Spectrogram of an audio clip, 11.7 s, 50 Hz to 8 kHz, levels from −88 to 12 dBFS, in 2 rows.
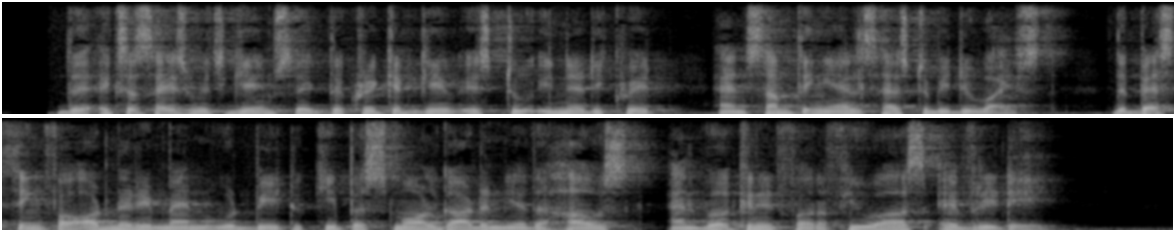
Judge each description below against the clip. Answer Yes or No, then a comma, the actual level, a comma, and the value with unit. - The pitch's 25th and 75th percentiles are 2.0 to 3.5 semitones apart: Yes, average, 3.0 semitones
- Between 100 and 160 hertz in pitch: Yes, low, 135 Hz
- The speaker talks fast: Yes, fast, 225 wpm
